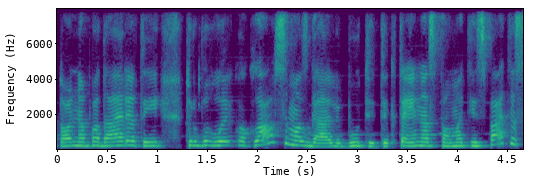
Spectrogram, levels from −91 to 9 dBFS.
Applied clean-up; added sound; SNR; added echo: neural mask model DeepFilterNet 3.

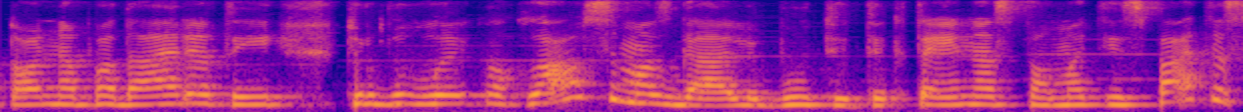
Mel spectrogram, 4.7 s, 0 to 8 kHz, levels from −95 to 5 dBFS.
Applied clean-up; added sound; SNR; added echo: neural separator model SepFormer DNS4.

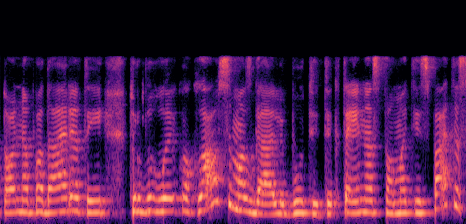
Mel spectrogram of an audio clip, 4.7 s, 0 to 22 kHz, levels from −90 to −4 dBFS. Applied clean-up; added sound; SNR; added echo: none; none; none; none.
